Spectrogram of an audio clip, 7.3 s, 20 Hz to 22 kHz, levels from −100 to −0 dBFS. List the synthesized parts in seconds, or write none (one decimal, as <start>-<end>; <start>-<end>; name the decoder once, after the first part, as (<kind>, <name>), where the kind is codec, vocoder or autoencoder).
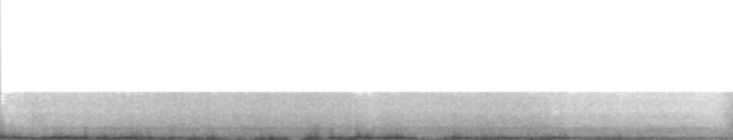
4.4-5.2 (vocoder, BigVGAN v2)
